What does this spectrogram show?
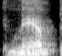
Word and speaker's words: MAMP: i've not tried with mamp is that what it's called i always forget how it's pronounced yeah it's mamp i i call it map m-a-m-p okay yeah and it's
